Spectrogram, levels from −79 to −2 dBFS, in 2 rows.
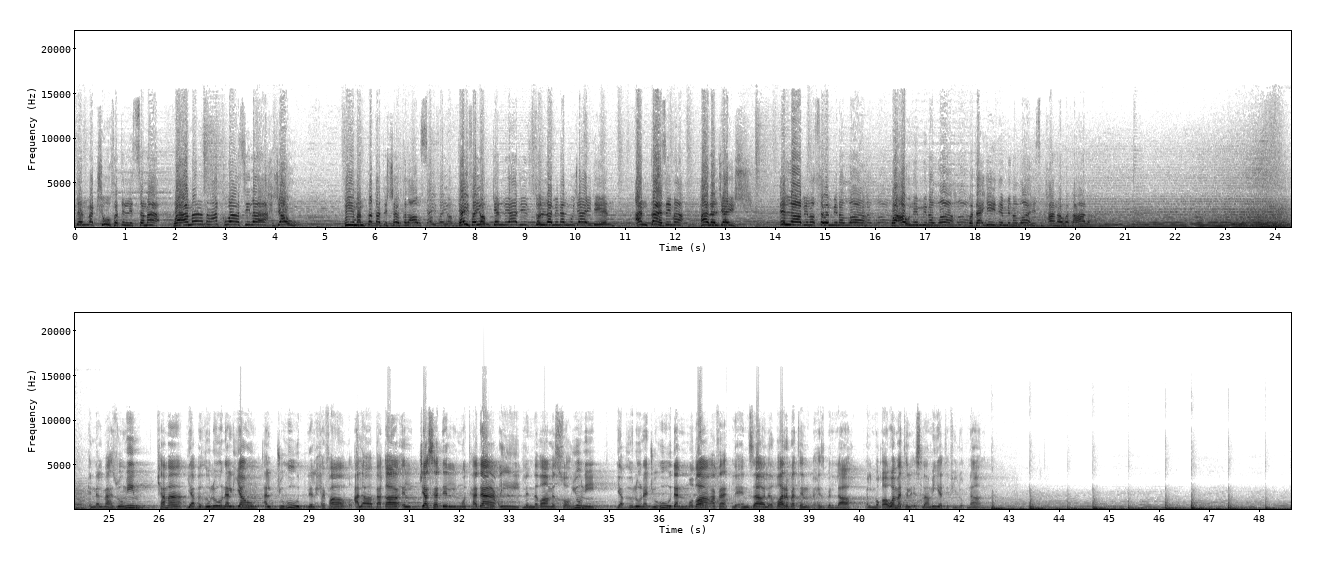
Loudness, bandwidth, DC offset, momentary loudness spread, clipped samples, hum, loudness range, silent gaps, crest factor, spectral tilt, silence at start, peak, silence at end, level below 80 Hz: -15 LUFS; 16 kHz; under 0.1%; 15 LU; under 0.1%; none; 11 LU; none; 16 dB; -5 dB/octave; 0 s; 0 dBFS; 0 s; -32 dBFS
